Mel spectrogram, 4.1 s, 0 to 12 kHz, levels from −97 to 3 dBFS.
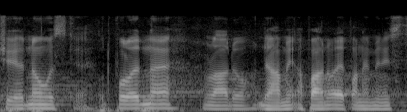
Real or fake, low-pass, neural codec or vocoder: real; 7.2 kHz; none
